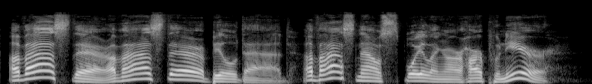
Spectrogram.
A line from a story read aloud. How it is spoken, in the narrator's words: cried Peleg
